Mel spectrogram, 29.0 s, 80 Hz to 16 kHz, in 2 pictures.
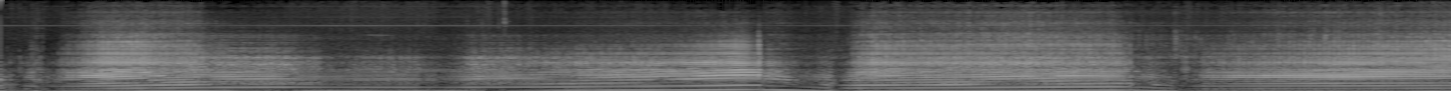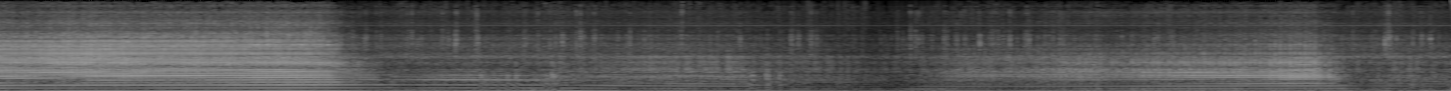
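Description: Exhaust note of a turbocharged 2009 Chevrolet Cobalt SS with a TurboXS RFL exhaust and catless downpipe, heard from outside the moving car. It pulls up through the gears in several rising runs, each cut off by a sharp drop at the shift, then settles into a steady drone at cruise. About two-thirds of the way through it eases off the throttle, and it picks up again near the end.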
